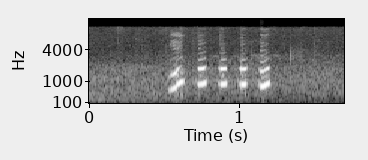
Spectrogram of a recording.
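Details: Mute swan giving a quick burst of five short, nasal, hoarse notes, the first slurred downward and the rest evenly spaced about a seventh of a second apart, over a faint steady background hiss.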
